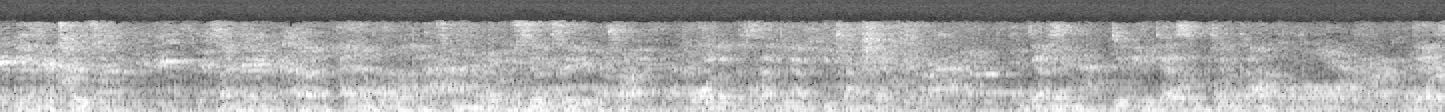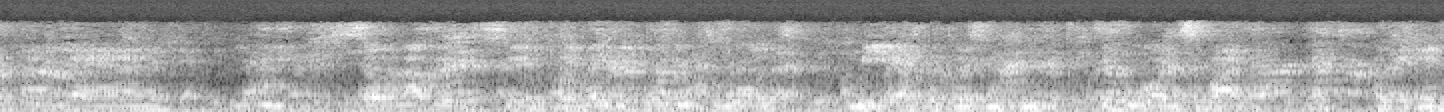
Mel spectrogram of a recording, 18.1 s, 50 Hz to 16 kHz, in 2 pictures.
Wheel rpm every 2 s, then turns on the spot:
0, 0, 0, 0, 0, 0, 0, 0, 0.
none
